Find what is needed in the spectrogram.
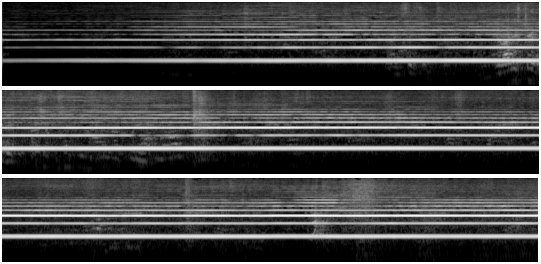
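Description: A conch shell (shankh) blown in one long, unbroken note of steady pitch. It swells over the first few seconds and then holds loud and level.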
